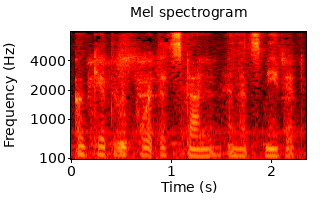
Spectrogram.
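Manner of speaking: near-whisper, keeping it down; hushed talk. Real, not acted. Waiting for the orthopedic surgeon, hushed whispering. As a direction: murmur so the waiting room can't hear.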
